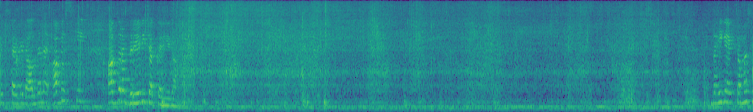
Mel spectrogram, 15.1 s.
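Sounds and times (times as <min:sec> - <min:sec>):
food sizzling in oil: 0:00.0 - 0:15.0
spatula scraping a pot: 0:03.5 - 0:10.3, 0:11.1 - 0:15.0.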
